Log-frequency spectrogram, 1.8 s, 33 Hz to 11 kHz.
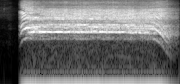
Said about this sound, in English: I just need to like absolutely scream. All right, headphone users, you guys can tune out in 3, 2, 1. Let your scream go.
